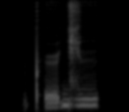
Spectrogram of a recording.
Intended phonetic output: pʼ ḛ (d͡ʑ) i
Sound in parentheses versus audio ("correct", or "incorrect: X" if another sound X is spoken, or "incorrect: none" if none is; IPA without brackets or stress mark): correct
